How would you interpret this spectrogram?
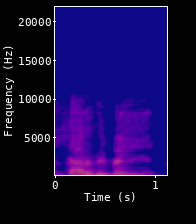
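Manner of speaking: stretched-out, hammed-up American accent; father's American accent. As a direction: imitate dad faking an American accent. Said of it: "my father talk with his American accent".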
